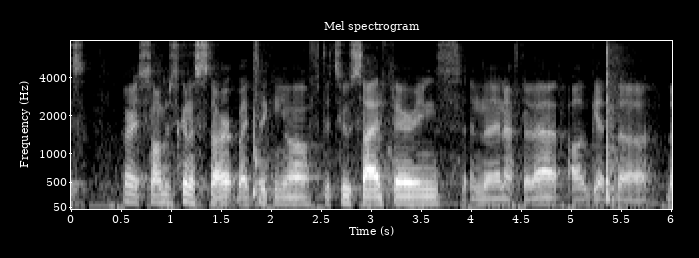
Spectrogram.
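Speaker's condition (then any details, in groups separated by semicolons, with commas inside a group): No condition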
